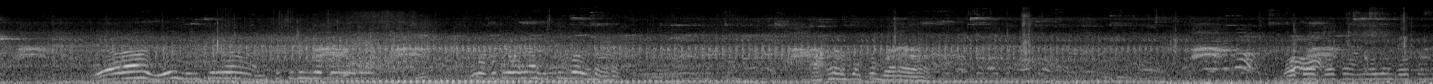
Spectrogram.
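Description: A young child talks nearby outdoors.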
